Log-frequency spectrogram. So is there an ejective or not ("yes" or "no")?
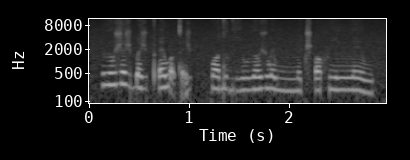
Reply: yes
